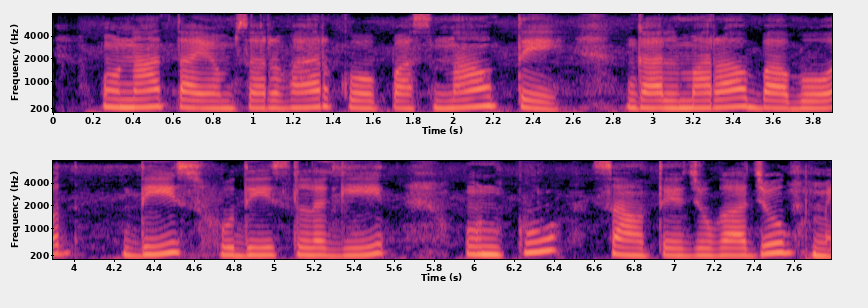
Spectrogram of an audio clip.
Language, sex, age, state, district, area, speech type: Santali, female, 18-30, Jharkhand, East Singhbhum, rural, read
